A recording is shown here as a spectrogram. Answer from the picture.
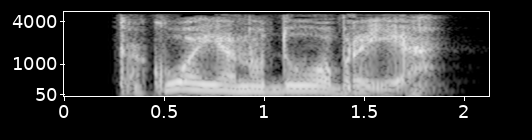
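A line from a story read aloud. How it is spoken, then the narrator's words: Grumbling. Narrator (Russian): проворчали за спиной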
